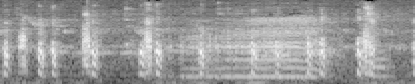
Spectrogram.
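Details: Chinese francolin hen calling to lure males, giving clipped, nasal clucks in small clusters, then a sustained, buzzy, wavering note pulsed by repeated sharp clucks before a final short burst.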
